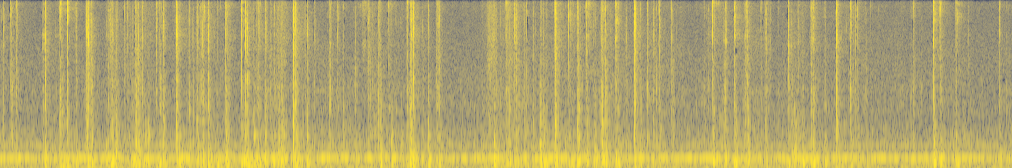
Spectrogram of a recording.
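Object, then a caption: Laptop keyboard, plastic keys in a metal body. Fingertips and acrylic nails type on the plastic keys of a silver metal laptop, producing a steady, quiet stream of sharp, bright clicks and taps. A low, steady hum runs underneath the whole time.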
